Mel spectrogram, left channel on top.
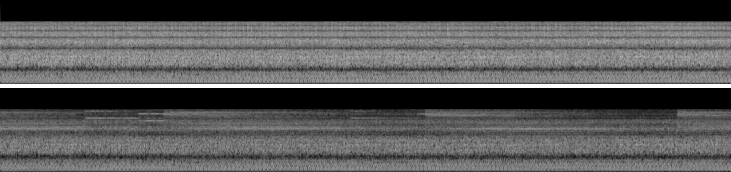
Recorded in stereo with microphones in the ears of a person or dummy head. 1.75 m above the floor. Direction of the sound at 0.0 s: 80° left.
